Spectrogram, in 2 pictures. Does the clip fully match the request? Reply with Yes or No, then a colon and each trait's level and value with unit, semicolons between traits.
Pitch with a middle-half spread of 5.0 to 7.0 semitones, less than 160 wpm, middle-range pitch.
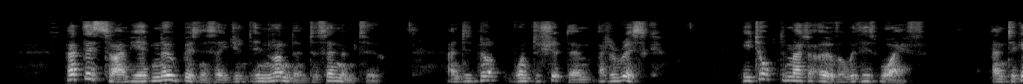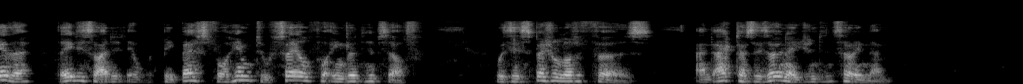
No: wide, 5.4 semitones; average, 185 wpm; medium, 145 Hz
